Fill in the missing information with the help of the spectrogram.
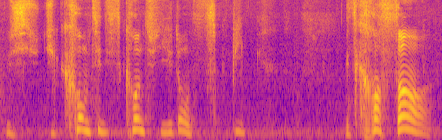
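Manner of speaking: mock irate Frenchman. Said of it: "mocking an irate Frenchman".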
